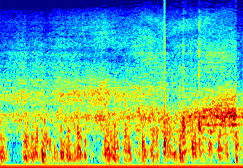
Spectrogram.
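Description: Wind buffeting the microphone in uneven gusts over a steady outdoor background noise.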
